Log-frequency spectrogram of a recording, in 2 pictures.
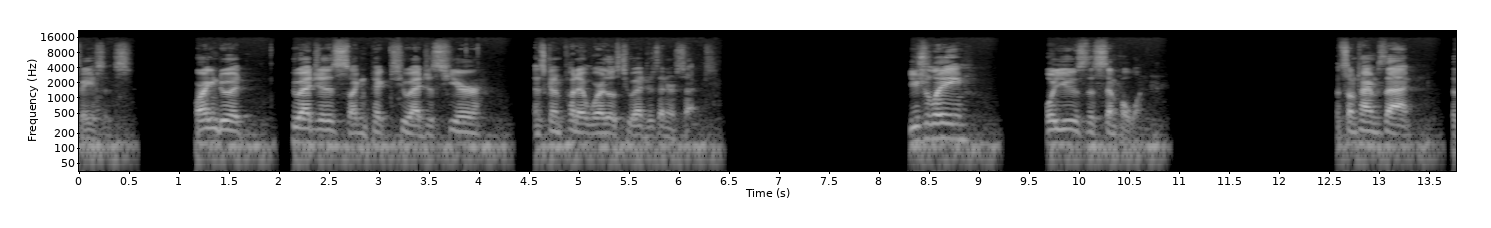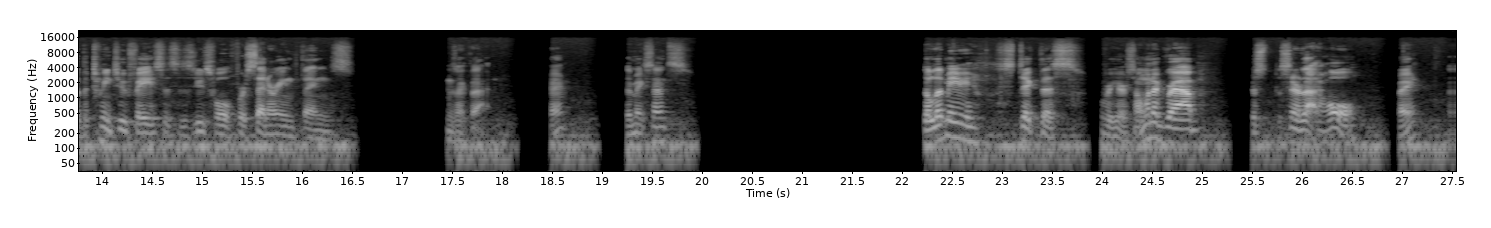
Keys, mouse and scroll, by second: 1.8 click, 3.0 click, 3.8 click, 9.2 click, 21.8-22.7 scroll down 2, 22.7 scroll down 1, 22.9-23.6 shift+middle click, 23.2 shift+middle click, 24.2-27.2 scroll down 2, 27.2 scroll down 1.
